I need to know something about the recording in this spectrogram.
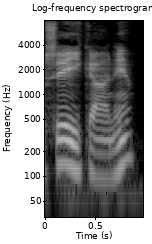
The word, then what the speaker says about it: Seicane: descrizione nome e caratteristiche io lo pronuncio in italiano poi la pronuncia inglese La vedrete voi è scritto sei cane il box ha tutto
